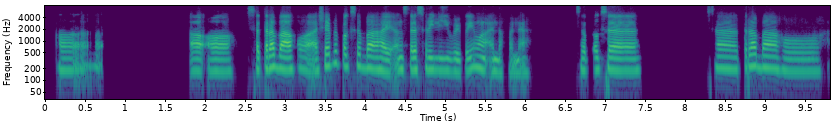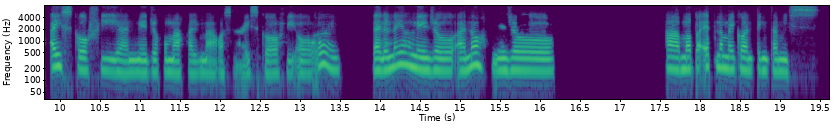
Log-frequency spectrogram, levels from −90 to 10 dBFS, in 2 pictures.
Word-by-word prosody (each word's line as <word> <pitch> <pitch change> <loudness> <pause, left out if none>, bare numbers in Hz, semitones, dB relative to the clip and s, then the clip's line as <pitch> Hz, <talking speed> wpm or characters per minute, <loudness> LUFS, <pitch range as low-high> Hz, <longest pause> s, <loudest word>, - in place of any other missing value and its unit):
Ah. 185 +6 -4 1.1
Oo, 175 -1 +2 0.2
sa 185 - -3
trabaho, 200 -1 +7
ah, 195 - +2
siyempre 235 +6 +1
pag 230 -1 -1
sa - - -4
bahay 190 -5 +5
ang 195 - -2
stress 190 0 +1
reliever 180 -3 -3
ko 170 - -8
yung 210 +3 -1
mga 185 -3 -1
anak 165 -1 -3
ko - - -11
na. - - -6 0.6
So 180 - -5
pag 190 +2 -4
sa 190 - +4 1.1
sa 200 -2 -1
trabaho, 190 -6 0 0.2
iced 225 +1 +2
coffee, 180 -2 -3
yan 160 -1 -2
medyo 165 0 -2
kumakalma 155 -1 -2
ako - - -7
sa - - -14 0.2
iced 155 - -7
coffee, 155 0 -6
oo, 155 +3 -4 0.7
lalo 180 0 +4
na 215 +4 +2
yung 250 -3 +2
medyo 185 -3 +2
ano, 225 +8 +3
medyo 180 0 0 1.8
ah, 200 -1 +5
mapait 195 +3 +2
na 210 - +2
may 195 -2 +1
konting 180 -2 0
tamis. 170 -4 -4
185 Hz, 140 wpm, -23 LUFS, 170-200 Hz, 1.8 s, trabaho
